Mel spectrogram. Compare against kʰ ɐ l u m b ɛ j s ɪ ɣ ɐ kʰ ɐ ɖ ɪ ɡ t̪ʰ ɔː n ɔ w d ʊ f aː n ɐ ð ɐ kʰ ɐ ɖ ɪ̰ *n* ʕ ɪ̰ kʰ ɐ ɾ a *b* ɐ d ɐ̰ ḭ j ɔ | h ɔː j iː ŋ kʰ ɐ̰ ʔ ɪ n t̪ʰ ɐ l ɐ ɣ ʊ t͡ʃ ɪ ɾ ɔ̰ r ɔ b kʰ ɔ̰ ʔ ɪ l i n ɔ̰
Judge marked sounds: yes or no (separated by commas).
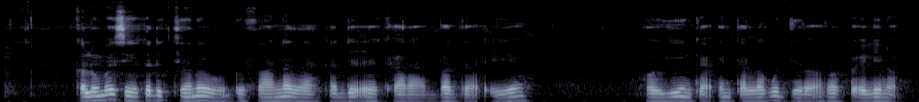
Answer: no, yes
